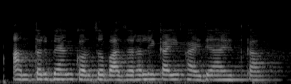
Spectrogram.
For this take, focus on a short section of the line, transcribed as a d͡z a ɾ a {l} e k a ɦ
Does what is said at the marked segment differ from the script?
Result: no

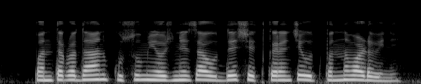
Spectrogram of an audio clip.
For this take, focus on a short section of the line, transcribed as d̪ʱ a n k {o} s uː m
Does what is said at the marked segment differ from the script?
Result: yes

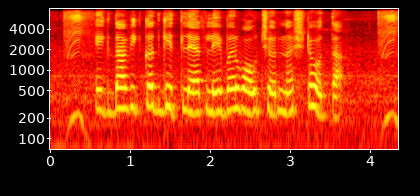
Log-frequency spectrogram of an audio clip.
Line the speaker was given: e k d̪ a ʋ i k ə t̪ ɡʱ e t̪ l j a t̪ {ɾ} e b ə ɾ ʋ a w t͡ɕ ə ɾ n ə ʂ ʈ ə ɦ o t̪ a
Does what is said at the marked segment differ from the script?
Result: yes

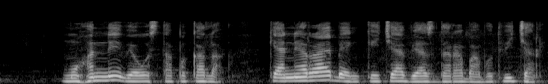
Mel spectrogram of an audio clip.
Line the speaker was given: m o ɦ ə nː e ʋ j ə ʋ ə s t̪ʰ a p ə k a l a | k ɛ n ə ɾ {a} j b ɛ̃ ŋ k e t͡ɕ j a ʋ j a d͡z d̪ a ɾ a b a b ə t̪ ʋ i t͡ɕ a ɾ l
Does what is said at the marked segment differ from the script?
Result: no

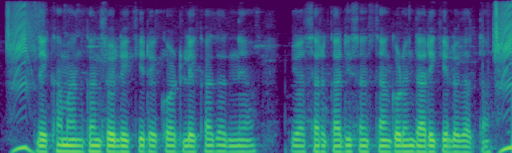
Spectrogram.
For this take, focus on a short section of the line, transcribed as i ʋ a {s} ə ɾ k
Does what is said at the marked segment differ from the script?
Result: no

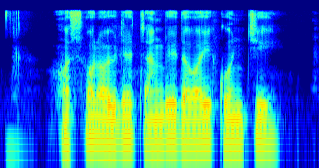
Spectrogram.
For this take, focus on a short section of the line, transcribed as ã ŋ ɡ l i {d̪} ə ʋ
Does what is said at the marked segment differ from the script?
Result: no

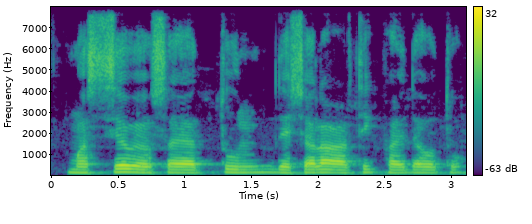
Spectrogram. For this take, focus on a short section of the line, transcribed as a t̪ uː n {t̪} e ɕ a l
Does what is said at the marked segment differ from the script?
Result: yes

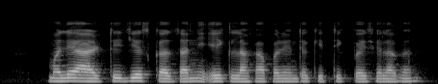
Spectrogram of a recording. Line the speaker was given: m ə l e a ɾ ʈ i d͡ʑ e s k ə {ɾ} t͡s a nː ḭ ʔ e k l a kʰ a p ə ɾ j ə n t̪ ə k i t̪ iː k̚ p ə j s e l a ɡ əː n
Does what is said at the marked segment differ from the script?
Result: no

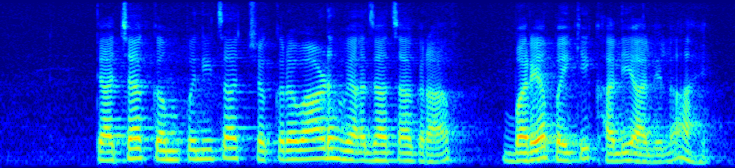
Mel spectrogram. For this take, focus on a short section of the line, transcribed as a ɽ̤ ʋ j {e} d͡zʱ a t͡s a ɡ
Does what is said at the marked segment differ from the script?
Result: yes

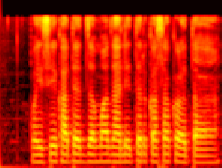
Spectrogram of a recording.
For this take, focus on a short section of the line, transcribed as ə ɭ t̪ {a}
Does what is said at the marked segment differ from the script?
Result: no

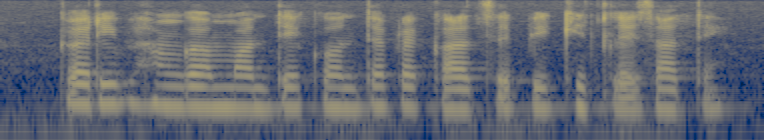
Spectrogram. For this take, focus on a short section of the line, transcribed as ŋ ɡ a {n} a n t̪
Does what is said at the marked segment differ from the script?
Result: yes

